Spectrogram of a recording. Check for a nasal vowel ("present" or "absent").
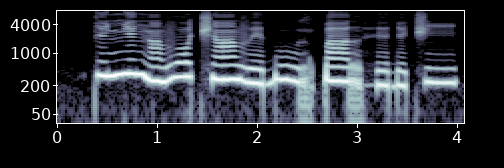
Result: present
